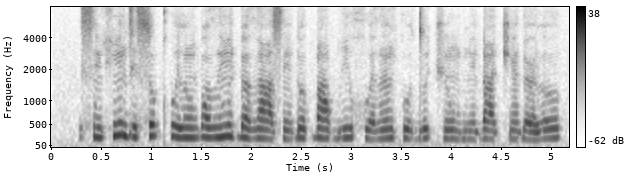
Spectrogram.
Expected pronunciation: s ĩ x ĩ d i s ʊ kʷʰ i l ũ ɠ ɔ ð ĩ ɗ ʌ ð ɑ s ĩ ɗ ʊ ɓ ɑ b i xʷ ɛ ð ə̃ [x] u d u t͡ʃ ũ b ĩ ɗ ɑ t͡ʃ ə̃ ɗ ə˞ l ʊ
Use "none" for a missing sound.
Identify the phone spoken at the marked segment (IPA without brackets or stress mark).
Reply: k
